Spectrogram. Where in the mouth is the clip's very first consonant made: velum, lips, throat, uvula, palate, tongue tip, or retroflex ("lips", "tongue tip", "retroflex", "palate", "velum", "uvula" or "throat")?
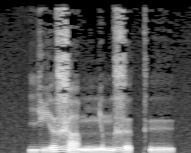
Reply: palate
